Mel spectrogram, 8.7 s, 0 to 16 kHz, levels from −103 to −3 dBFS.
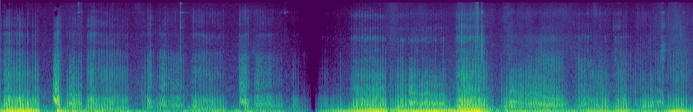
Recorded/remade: recorded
